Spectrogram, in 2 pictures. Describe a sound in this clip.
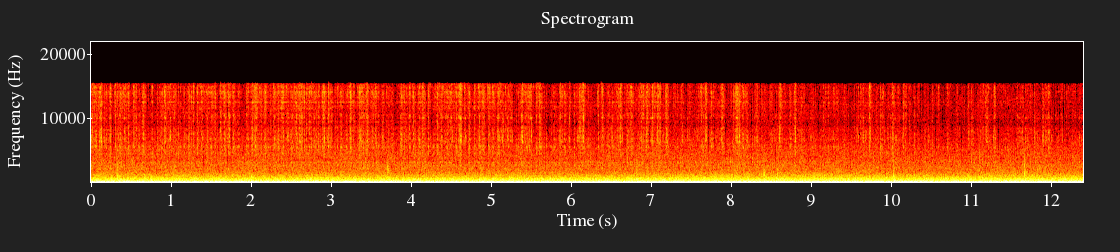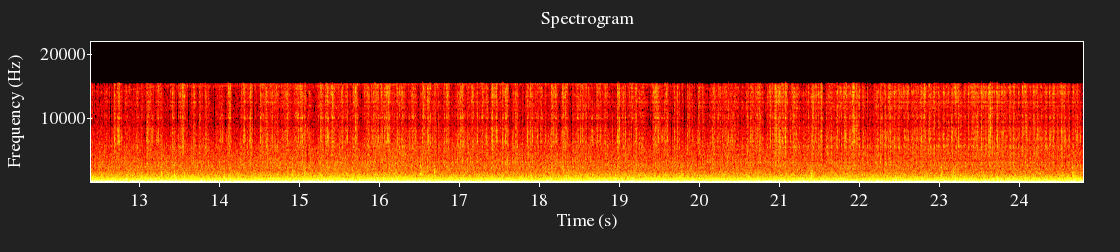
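A truck engine hums low and steady from inside the cab.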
